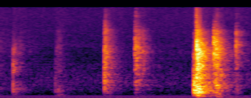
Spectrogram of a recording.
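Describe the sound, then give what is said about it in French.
A woman pushes a door shut at a lawyer's office: a few soft clunks and latch clicks, then a louder thud with quick rattling knocks as it settles, with no voices. “Elle ferme la porte.”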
